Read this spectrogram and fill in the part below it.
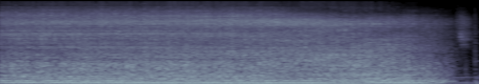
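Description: A small Wolf PM Rotondor push lawn mower engine runs steadily at a loud, constant drone, close by, before cutting off abruptly at the end.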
